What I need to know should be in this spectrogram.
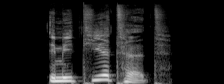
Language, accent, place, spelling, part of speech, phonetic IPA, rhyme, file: German, Germany, Berlin, imitiertet, verb, [imiˈtiːɐ̯tət], -iːɐ̯tət, De-imitiertet.ogg
- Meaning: inflection of imitieren: 1. second-person plural preterite 2. second-person plural subjunctive II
